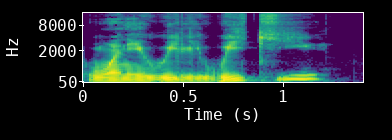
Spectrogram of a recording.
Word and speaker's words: Veni Vidi Vici: Veen comes from oneiowentum, which means to come, just like in uh, Caesar's great quote, Veni Vidi Vici. Remember, these are pronounced as W's, as I will always reiterate, just so that you guys don't forget.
